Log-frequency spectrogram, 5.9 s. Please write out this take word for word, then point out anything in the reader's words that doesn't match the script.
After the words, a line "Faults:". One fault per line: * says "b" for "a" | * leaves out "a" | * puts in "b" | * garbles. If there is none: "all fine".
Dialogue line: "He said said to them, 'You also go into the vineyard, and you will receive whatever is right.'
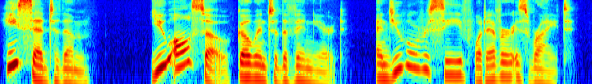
"He said to them, 'You also go into the vineyard, and you will receive whatever is right.'
Faults:
* leaves out "said"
